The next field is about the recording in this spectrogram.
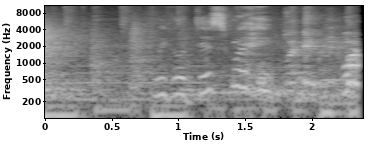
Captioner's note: bad japanese accent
